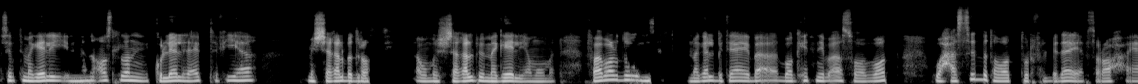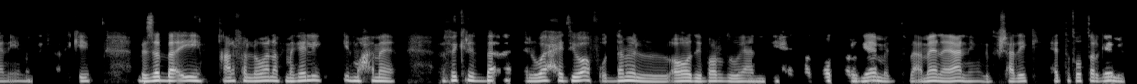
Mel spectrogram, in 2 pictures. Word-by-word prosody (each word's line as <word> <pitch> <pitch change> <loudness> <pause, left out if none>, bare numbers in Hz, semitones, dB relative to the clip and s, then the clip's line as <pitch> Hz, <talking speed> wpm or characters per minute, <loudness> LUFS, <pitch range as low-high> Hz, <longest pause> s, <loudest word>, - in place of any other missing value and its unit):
سِبت 180 -1 -3
مجالي 170 +1 +4
إن 155 0 0
أنا 175 +2 -2
أصلًا 190 +1 0
الكلّية 155 +1 +2
اللي 175 -1 +2
تعبت 165 +2 -3
فيها 185 +3 0 0.5
مش 155 -3 +5
شغّال 155 +2 +4
بدراستي 150 -4 -2 0.2
أو 150 - -1
مش 145 0 -1
شغّال 155 +3 +4
بمجالي 155 -4 +2
عمومًا، 135 0 -5 0.3
فبرضه 205 +5 +3
نزِلت 180 -3 -2
في 155 - -36
المجال 165 +4 0
بتاعي 165 0 0
بقى 170 +2 -2
ب 170 - -8
واجهتني 165 +1 -2
بقى - - -2
صعوبات 155 +3 -2 0.4
وحسّيت 155 +8 0
بتوتّر 150 -7 -2
في - - -19
البداية 155 +1 -2
بصراحة 145 +3 -6
يعني 145 +2 -7
ما 155 - -8
أكدبش 155 - -16 0.3
عليكِ 160 0 -2 0.4
بالذات 165 +3 +5
بقى 170 0 +5
إيه، 175 -1 +3 0.2
عارفة 165 +1 0
اللي 155 - +1
هو 170 +2 +3
أنا 175 -1 +2
في 155 - -5
مجالي 175 +5 +3 0.3
إيه 185 - -1
المُحاماة 160 -3 +1 0.5
ففكرة 185 +4 +1
بقى 180 +3 +2 0.3
إن - - -2
الواحد 170 +1 +1
يوقف 185 +2 +3
قدّام 170 +5 +1
القاضي 145 -1 +2
برضه 150 -1 -1
يعني 140 -1 -2
دي 150 - -8
حتّة 185 - -13
توتّر 155 -3 -3
جامد 160 -4 +2 0.2
بأمانة 150 +2 +2
يعني 145 0 +2
ما 145 - -9
أكدبش 135 +1 -6
عليكِ 145 +2 -2
حتّة 150 +3 -6
توتّر 160 +1 -1
جامد. 165 -1 +1
160 Hz, 180 wpm, -21 LUFS, 150-170 Hz, 0.5 s, مش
